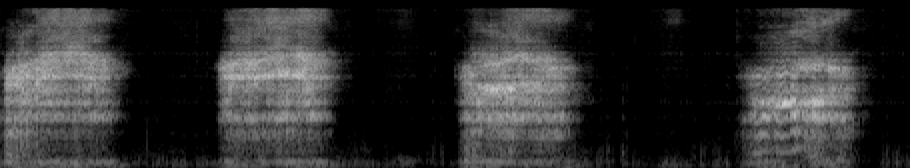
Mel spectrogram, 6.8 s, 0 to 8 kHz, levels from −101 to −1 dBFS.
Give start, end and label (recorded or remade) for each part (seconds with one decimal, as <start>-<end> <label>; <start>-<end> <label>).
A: 0.0-6.8 remade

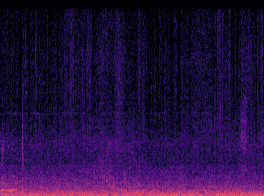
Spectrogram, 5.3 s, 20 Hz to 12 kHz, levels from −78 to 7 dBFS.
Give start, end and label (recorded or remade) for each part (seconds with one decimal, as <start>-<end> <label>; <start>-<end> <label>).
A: 0.0-1.9 recorded; 1.9-2.9 remade; 2.9-3.7 recorded; 3.7-4.4 remade; 4.4-5.3 recorded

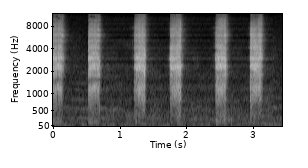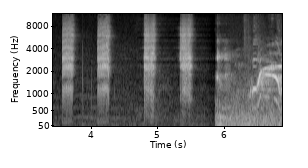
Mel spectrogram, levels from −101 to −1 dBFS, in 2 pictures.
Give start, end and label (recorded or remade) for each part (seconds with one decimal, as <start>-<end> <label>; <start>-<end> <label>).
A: 0.0-0.8 recorded; 0.8-3.3 remade; 3.3-4.7 recorded; 4.7-6.1 remade; 6.1-6.9 recorded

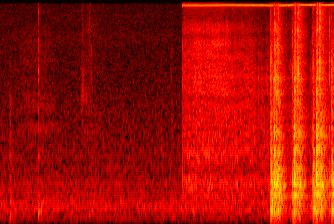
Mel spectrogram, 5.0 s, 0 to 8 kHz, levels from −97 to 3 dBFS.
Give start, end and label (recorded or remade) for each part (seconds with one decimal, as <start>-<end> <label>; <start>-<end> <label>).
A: 0.0-5.0 recorded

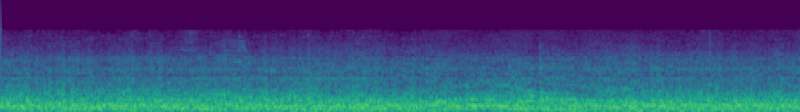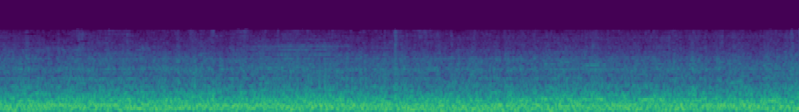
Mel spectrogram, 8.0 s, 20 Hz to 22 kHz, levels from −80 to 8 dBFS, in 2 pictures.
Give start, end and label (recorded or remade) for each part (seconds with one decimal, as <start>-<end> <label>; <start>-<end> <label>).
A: 0.0-2.1 recorded; 2.1-3.2 remade; 3.2-8.0 recorded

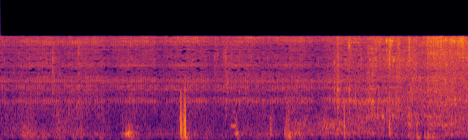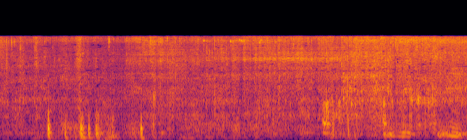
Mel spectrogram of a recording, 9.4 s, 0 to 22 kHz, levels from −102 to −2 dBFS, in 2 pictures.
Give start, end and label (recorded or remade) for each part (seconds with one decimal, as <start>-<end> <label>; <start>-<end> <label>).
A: 0.0-4.0 recorded; 4.0-4.8 remade; 4.8-5.7 recorded; 5.7-6.7 remade; 6.7-9.4 recorded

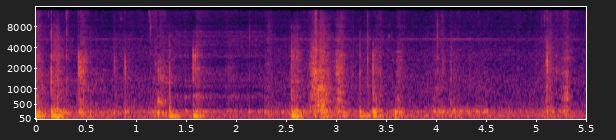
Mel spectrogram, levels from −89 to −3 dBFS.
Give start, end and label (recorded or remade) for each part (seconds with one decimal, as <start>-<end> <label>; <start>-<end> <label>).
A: 0.0-1.4 recorded; 1.4-2.3 remade; 2.3-5.5 recorded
